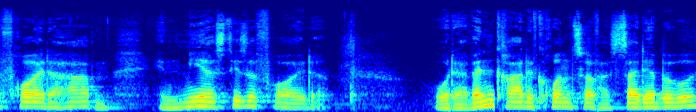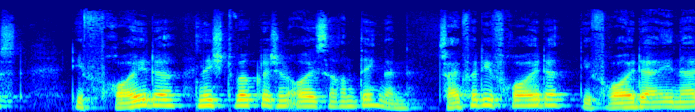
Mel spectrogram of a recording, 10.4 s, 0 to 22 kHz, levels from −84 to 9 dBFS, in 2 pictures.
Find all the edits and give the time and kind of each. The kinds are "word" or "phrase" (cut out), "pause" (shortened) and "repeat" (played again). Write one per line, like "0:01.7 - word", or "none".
0:03.7 - word
0:04.0 - word
0:04.5 - word
0:06.7 - word
0:08.7 - word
